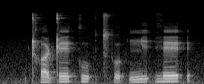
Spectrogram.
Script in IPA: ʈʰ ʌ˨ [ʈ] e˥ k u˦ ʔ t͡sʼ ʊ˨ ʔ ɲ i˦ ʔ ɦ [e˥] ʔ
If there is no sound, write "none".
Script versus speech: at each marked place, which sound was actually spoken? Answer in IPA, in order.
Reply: ʈ, e˥

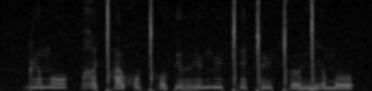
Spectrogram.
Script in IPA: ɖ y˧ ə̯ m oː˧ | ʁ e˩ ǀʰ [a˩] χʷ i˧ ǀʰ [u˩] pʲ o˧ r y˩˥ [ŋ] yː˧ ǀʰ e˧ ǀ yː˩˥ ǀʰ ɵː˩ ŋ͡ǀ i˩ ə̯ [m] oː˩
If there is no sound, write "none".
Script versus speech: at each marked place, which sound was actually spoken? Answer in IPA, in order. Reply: a˩, o˩, ŋ, m

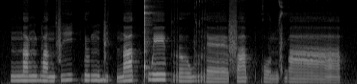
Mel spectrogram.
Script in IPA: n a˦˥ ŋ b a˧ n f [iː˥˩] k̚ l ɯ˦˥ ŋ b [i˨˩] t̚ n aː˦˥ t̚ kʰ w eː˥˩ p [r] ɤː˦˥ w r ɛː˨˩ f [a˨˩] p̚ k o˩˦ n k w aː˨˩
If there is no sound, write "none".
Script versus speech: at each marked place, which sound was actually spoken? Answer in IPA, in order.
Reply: iː˥˩, i˨˩, r, a˦˥

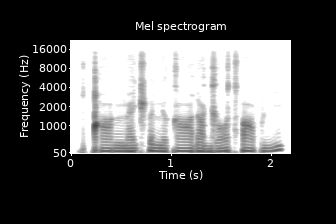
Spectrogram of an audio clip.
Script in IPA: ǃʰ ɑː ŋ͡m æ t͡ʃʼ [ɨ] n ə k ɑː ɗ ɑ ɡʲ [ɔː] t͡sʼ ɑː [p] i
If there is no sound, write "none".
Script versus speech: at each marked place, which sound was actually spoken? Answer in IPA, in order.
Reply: ə, ɔː, p

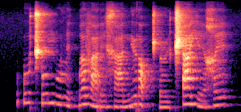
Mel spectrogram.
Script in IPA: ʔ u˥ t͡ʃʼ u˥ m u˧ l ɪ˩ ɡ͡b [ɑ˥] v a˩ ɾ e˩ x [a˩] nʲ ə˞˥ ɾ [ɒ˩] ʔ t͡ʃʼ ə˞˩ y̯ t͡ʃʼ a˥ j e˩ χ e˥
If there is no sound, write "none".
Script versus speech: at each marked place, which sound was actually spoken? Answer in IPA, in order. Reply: ɐ˥, a˩, ɒ˩

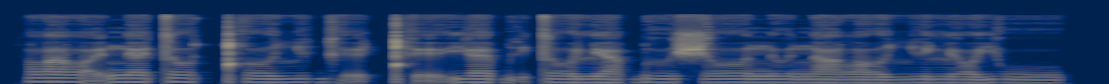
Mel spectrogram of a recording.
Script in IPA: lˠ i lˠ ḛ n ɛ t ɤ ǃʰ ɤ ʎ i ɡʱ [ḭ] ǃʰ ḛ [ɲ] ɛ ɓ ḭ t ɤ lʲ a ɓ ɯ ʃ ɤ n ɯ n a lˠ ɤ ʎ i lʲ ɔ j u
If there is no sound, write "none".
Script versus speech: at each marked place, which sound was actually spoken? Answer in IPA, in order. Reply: ḛ, j

